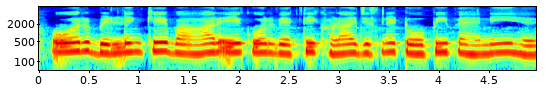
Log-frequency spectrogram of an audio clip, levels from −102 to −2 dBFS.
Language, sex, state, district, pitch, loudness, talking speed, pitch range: Hindi, female, Uttar Pradesh, Deoria, 215 Hz, -16 LUFS, 155 wpm, 200-225 Hz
